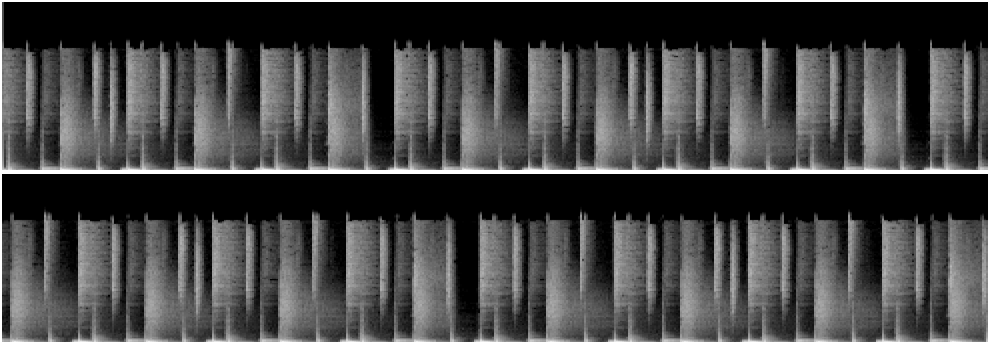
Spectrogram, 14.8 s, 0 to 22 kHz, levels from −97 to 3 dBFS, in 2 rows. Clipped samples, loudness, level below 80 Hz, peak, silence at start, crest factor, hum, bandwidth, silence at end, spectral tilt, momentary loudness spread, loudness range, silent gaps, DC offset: under 0.1%; -19 LUFS; -22 dBFS; -2 dBFS; 0 s; 16 dB; none; 17 kHz; 0 s; -5 dB/octave; 5 LU; 0 LU; none; under 0.1%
